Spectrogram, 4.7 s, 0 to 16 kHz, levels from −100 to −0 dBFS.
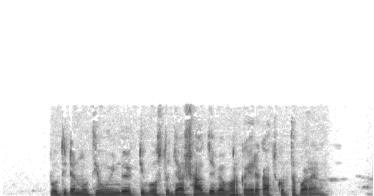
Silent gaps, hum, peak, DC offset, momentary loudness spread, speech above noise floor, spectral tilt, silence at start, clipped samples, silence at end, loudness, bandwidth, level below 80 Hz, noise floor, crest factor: none; none; -6 dBFS; under 0.1%; 7 LU; 55 dB; -8.5 dB/octave; 0.65 s; under 0.1%; 0.6 s; -26 LUFS; 7.6 kHz; -66 dBFS; -80 dBFS; 20 dB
